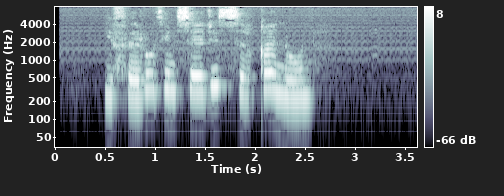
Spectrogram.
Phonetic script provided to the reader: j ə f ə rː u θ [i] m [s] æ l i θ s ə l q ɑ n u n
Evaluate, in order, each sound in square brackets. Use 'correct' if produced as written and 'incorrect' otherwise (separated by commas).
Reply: correct, correct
